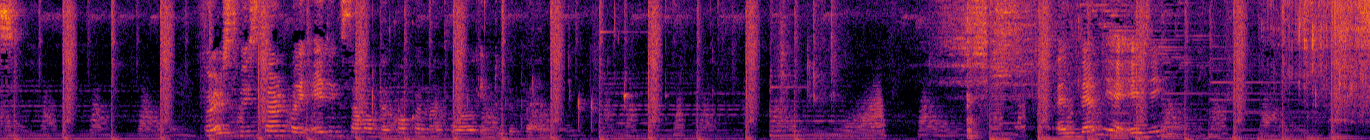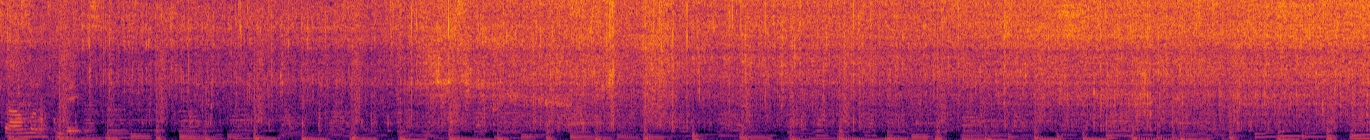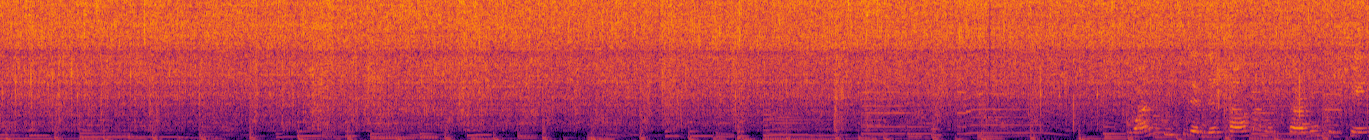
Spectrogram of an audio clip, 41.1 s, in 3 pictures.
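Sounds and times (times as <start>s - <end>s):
fish sizzling in a frying pan: 12.8s - 41.0s.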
